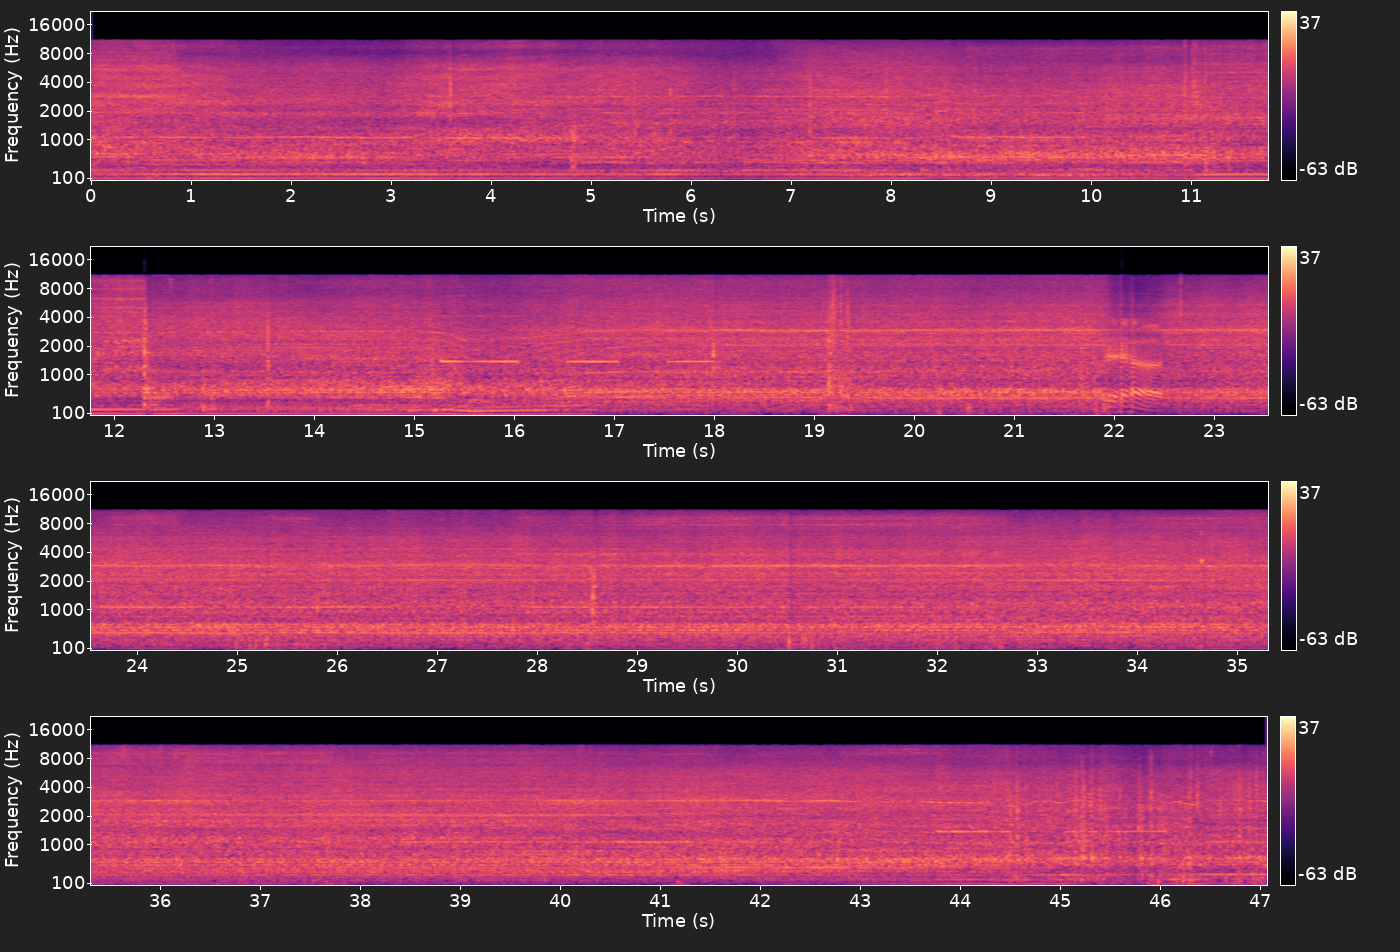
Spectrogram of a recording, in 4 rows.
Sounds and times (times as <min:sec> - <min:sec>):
Outside, rural or natural: 0:00.0 - 0:47.0
Vehicle: 0:00.0 - 0:47.0
Speech: 0:21.9 - 0:22.6.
